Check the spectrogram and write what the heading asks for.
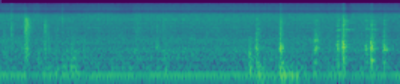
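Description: Scattered light knocks and clicks from someone handling things at a kitchen pantry and its door, a single one early and a quick run of them in the last second and a half, over a steady hiss and low hum.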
